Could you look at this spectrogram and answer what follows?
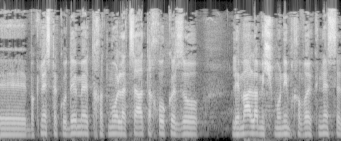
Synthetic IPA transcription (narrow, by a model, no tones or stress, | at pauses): ebaknese̞̥t̪ako̞de̞me̞t̪χat̪mualat͡saataχo̞kazo̞ | le̞malamiʃmo̞nimχavʁekne̞se̞t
